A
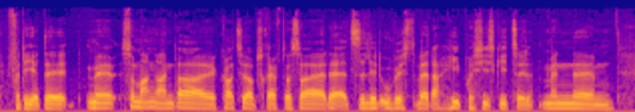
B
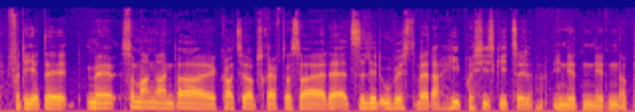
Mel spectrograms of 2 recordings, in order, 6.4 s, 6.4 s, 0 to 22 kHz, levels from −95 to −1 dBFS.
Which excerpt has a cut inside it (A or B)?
B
